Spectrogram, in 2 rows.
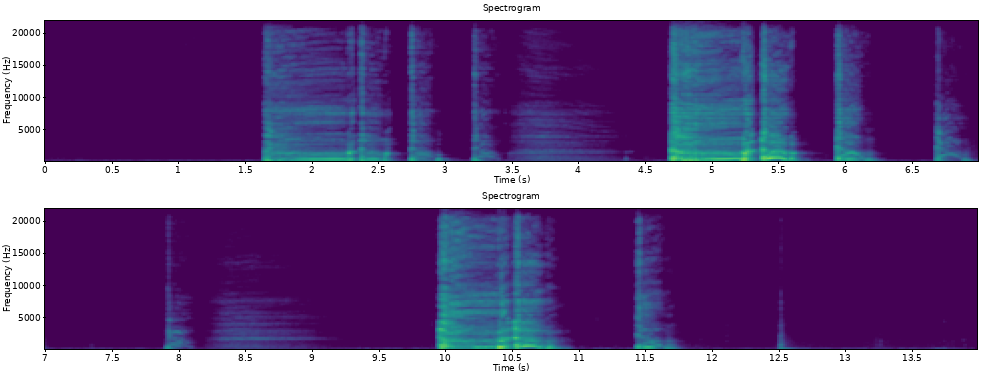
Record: {"cough_length": "14.0 s", "cough_amplitude": 18369, "cough_signal_mean_std_ratio": 0.32, "survey_phase": "beta (2021-08-13 to 2022-03-07)", "age": "45-64", "gender": "Female", "wearing_mask": "No", "symptom_cough_any": true, "symptom_runny_or_blocked_nose": true, "symptom_fatigue": true, "smoker_status": "Ex-smoker", "respiratory_condition_asthma": true, "respiratory_condition_other": false, "recruitment_source": "Test and Trace", "submission_delay": "2 days", "covid_test_result": "Positive", "covid_test_method": "RT-qPCR", "covid_ct_value": 23.1, "covid_ct_gene": "ORF1ab gene", "covid_ct_mean": 23.9, "covid_viral_load": "15000 copies/ml", "covid_viral_load_category": "Low viral load (10K-1M copies/ml)"}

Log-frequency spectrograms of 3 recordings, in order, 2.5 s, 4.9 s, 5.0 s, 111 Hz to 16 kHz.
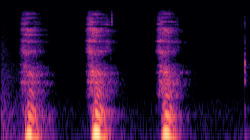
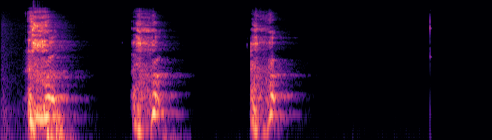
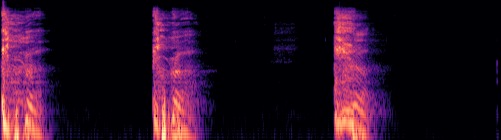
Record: {"exhalation_length": "2.5 s", "exhalation_amplitude": 15813, "exhalation_signal_mean_std_ratio": 0.38, "three_cough_length": "4.9 s", "three_cough_amplitude": 26028, "three_cough_signal_mean_std_ratio": 0.33, "cough_length": "5.0 s", "cough_amplitude": 26028, "cough_signal_mean_std_ratio": 0.33, "survey_phase": "beta (2021-08-13 to 2022-03-07)", "age": "45-64", "gender": "Male", "wearing_mask": "No", "symptom_none": true, "smoker_status": "Never smoked", "respiratory_condition_asthma": false, "respiratory_condition_other": false, "recruitment_source": "REACT", "submission_delay": "2 days", "covid_test_result": "Negative", "covid_test_method": "RT-qPCR"}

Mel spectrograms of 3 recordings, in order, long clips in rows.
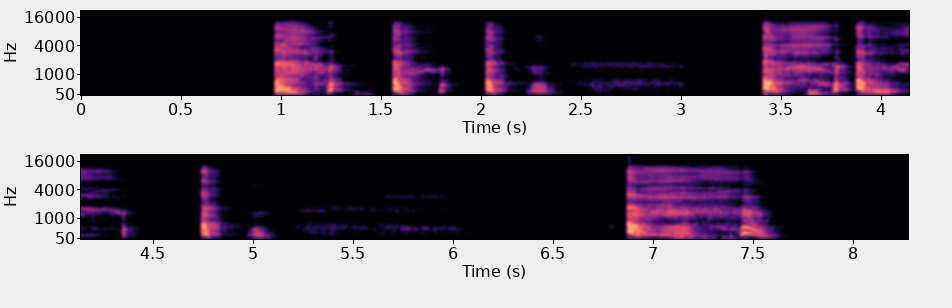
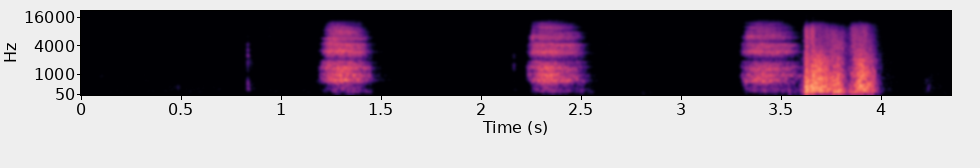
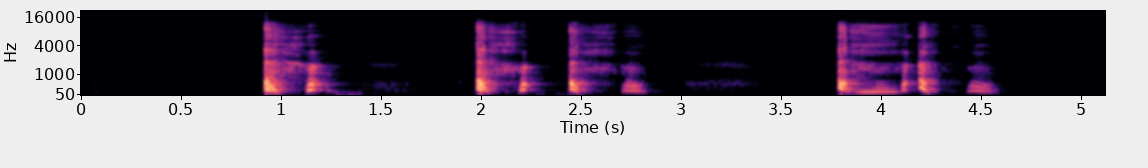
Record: {"cough_length": "8.3 s", "cough_amplitude": 32767, "cough_signal_mean_std_ratio": 0.28, "exhalation_length": "4.4 s", "exhalation_amplitude": 32607, "exhalation_signal_mean_std_ratio": 0.34, "three_cough_length": "5.1 s", "three_cough_amplitude": 32767, "three_cough_signal_mean_std_ratio": 0.26, "survey_phase": "beta (2021-08-13 to 2022-03-07)", "age": "45-64", "gender": "Female", "wearing_mask": "No", "symptom_cough_any": true, "symptom_runny_or_blocked_nose": true, "symptom_sore_throat": true, "symptom_fatigue": true, "symptom_headache": true, "symptom_onset": "2 days", "smoker_status": "Never smoked", "respiratory_condition_asthma": false, "respiratory_condition_other": false, "recruitment_source": "Test and Trace", "submission_delay": "1 day", "covid_test_result": "Positive", "covid_test_method": "RT-qPCR", "covid_ct_value": 18.7, "covid_ct_gene": "N gene", "covid_ct_mean": 19.1, "covid_viral_load": "560000 copies/ml", "covid_viral_load_category": "Low viral load (10K-1M copies/ml)"}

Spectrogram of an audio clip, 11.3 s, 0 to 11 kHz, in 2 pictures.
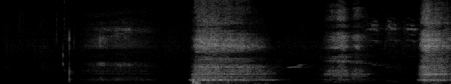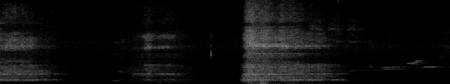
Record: {"exhalation_length": "11.3 s", "exhalation_amplitude": 10873, "exhalation_signal_mean_std_ratio": 0.43, "survey_phase": "alpha (2021-03-01 to 2021-08-12)", "age": "18-44", "gender": "Female", "wearing_mask": "No", "symptom_none": true, "smoker_status": "Current smoker (11 or more cigarettes per day)", "respiratory_condition_asthma": false, "respiratory_condition_other": false, "recruitment_source": "REACT", "submission_delay": "2 days", "covid_test_result": "Negative", "covid_test_method": "RT-qPCR"}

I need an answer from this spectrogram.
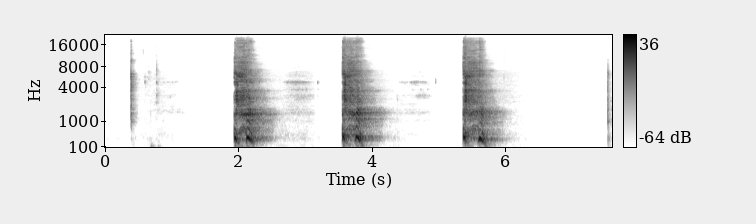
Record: {"three_cough_length": "7.6 s", "three_cough_amplitude": 32741, "three_cough_signal_mean_std_ratio": 0.3, "survey_phase": "alpha (2021-03-01 to 2021-08-12)", "age": "45-64", "gender": "Female", "wearing_mask": "No", "symptom_none": true, "smoker_status": "Never smoked", "respiratory_condition_asthma": false, "respiratory_condition_other": false, "recruitment_source": "REACT", "submission_delay": "3 days", "covid_test_result": "Negative", "covid_test_method": "RT-qPCR"}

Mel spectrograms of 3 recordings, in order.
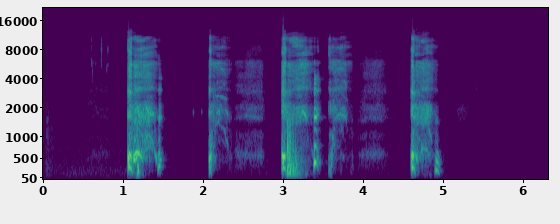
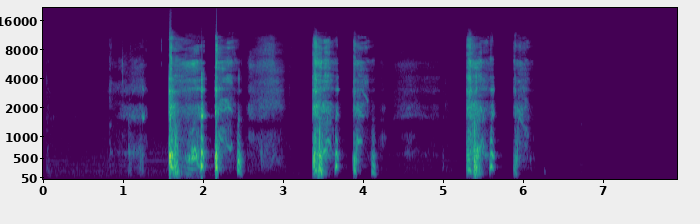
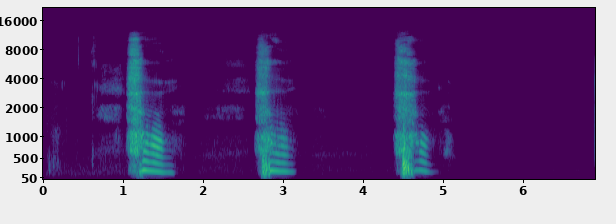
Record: {"cough_length": "6.3 s", "cough_amplitude": 31934, "cough_signal_mean_std_ratio": 0.29, "three_cough_length": "7.9 s", "three_cough_amplitude": 32768, "three_cough_signal_mean_std_ratio": 0.24, "exhalation_length": "6.9 s", "exhalation_amplitude": 20986, "exhalation_signal_mean_std_ratio": 0.32, "survey_phase": "beta (2021-08-13 to 2022-03-07)", "age": "45-64", "gender": "Female", "wearing_mask": "No", "symptom_cough_any": true, "symptom_runny_or_blocked_nose": true, "symptom_sore_throat": true, "symptom_fatigue": true, "symptom_fever_high_temperature": true, "symptom_headache": true, "symptom_change_to_sense_of_smell_or_taste": true, "smoker_status": "Current smoker (1 to 10 cigarettes per day)", "respiratory_condition_asthma": false, "respiratory_condition_other": false, "recruitment_source": "Test and Trace", "submission_delay": "2 days", "covid_test_result": "Positive", "covid_test_method": "LFT"}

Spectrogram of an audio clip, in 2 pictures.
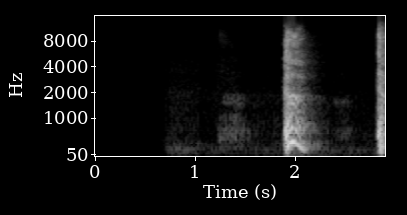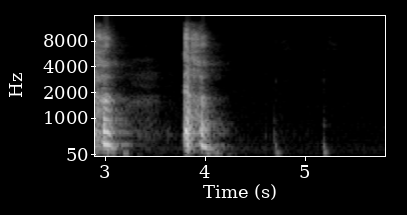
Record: {"three_cough_length": "5.8 s", "three_cough_amplitude": 28856, "three_cough_signal_mean_std_ratio": 0.25, "survey_phase": "beta (2021-08-13 to 2022-03-07)", "age": "45-64", "gender": "Female", "wearing_mask": "No", "symptom_none": true, "smoker_status": "Never smoked", "respiratory_condition_asthma": false, "respiratory_condition_other": false, "recruitment_source": "REACT", "submission_delay": "14 days", "covid_test_result": "Negative", "covid_test_method": "RT-qPCR"}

